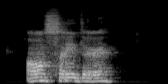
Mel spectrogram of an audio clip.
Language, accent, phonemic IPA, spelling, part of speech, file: French, Canada, /ɑ̃.sɛ̃.dʁɛ/, enceindrais, verb, LL-Q150 (fra)-enceindrais.wav
- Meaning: first/second-person singular conditional of enceindre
